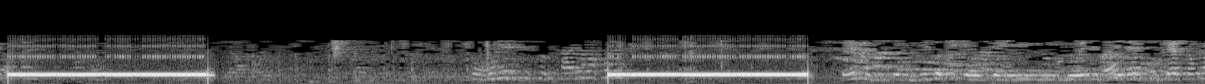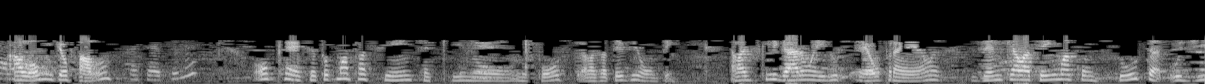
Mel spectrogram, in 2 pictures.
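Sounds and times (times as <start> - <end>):
ringback tone of a call to a dental specialty clinic: 0.0 - 2.2, 6.1 - 8.2
speech: 12.2 - 24.0.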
